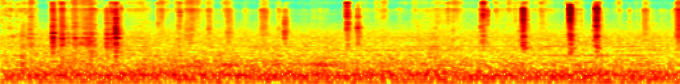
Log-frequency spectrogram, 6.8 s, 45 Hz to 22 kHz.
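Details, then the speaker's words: Harbor Freight Predator 1in water pump, 79cc small engine, after carburetor cleaning and reassembly; starts after a few pulls to prime, steady low even drone with light clicks, no misfire or knock, runs like a champion. "Alright, a few pulls to prime the system and she runs like a champion."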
